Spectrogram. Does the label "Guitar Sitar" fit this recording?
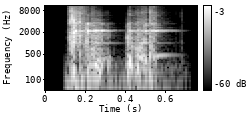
No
